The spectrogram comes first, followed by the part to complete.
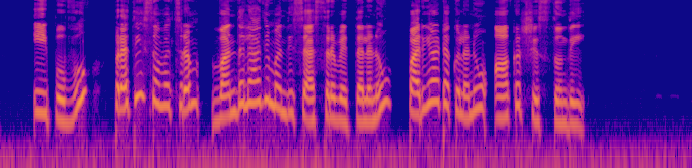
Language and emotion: Telugu, neutral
